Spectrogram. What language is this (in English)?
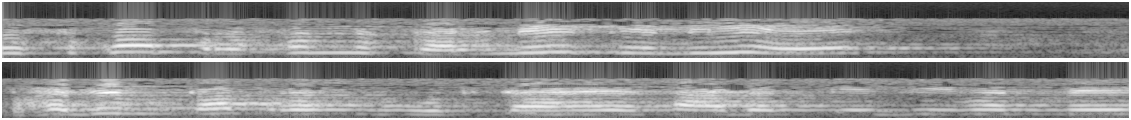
Hindi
